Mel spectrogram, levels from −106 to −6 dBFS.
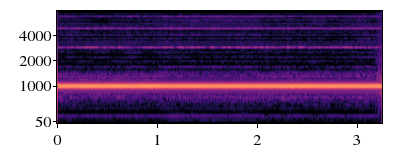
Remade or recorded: remade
